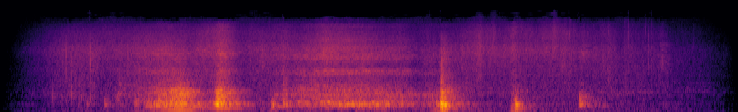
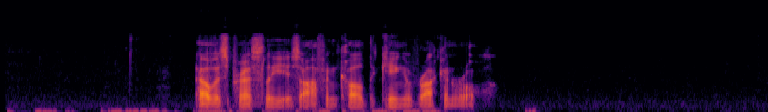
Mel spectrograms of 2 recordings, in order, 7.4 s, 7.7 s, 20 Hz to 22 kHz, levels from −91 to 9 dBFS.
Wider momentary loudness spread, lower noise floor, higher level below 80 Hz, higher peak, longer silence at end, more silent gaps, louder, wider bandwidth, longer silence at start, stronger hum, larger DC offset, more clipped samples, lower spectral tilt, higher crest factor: first, 23 LU vs 13 LU; second, -63 dBFS vs -78 dBFS; about the same, -52 dBFS vs -56 dBFS; first, -2 dBFS vs -8 dBFS; second, 0.7 s vs 2.35 s; neither; about the same, -28 LUFS vs -30 LUFS; first, 12.5 kHz vs 7.4 kHz; first, 0.5 s vs 0.35 s; neither; neither; neither; about the same, -5 dB/octave vs -4 dB/octave; about the same, 28 dB vs 26 dB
